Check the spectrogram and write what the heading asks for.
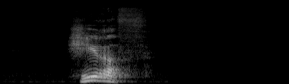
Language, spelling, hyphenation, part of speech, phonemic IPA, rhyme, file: Dutch, giraffe, gi‧raf‧fe, noun, /ʒiˈrɑf/, -ɑf, Nl-giraffe.ogg
- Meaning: alternative spelling of giraf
